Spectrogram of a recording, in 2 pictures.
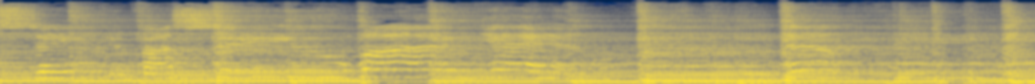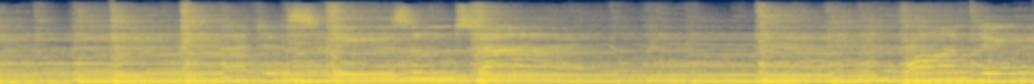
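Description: Live acoustic guitar strummed through a song, with sung notes that waver in pitch around two seconds in and again near the end.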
